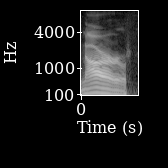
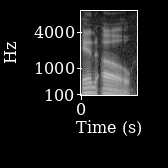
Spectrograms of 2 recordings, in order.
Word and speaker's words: no: And they're like, nar. You're like, no, it's N-O. No.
